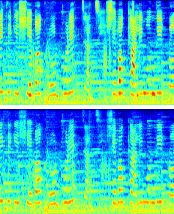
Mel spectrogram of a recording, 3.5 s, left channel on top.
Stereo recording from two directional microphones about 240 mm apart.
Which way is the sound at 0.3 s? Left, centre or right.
Left.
